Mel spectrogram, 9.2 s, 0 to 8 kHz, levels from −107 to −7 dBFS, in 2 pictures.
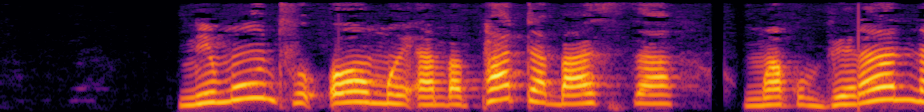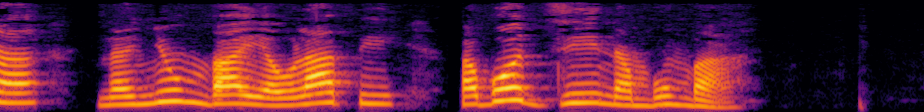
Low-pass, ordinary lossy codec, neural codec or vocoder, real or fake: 7.2 kHz; MP3, 48 kbps; none; real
